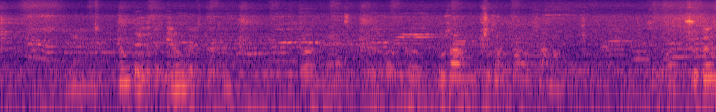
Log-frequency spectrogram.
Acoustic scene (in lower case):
restaurant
